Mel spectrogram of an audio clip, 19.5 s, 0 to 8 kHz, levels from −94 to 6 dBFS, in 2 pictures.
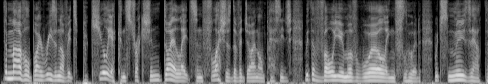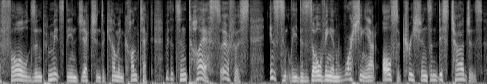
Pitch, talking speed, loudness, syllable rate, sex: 145 Hz, 140 wpm, -19 LUFS, 4.4 syllables/s, male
